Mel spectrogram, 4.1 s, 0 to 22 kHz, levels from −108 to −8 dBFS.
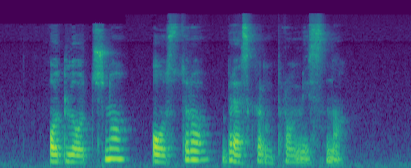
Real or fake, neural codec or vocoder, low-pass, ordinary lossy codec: real; none; 14.4 kHz; Opus, 24 kbps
